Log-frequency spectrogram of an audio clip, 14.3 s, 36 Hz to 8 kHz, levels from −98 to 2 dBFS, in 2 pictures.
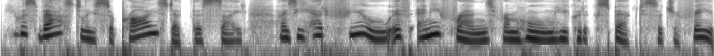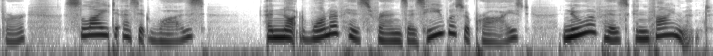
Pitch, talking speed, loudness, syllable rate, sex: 215 Hz, 170 wpm, -19 LUFS, 4.2 syllables/s, female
